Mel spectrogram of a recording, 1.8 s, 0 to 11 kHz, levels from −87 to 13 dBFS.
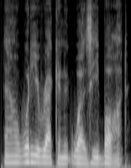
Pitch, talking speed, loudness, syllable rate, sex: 115 Hz, 305 wpm, -15 LUFS, 6.1 syllables/s, male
